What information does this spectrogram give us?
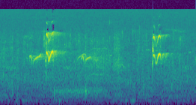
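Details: Spotted redshank: a loud, clipped note, then a softer rising whistle, then another sharp note almost two seconds later, with quiet chirps in the background.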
